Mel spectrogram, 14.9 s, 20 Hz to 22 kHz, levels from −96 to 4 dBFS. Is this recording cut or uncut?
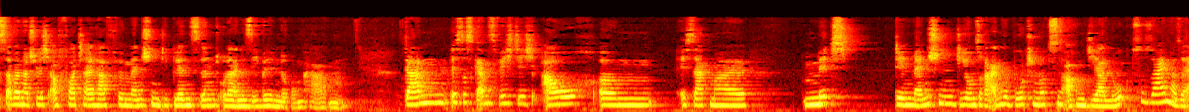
cut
